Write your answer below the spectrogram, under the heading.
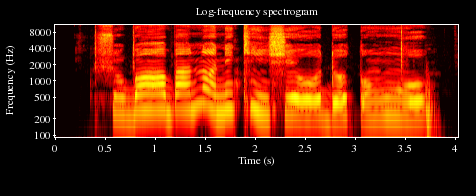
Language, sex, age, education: Yoruba, female, 30-45, tertiary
